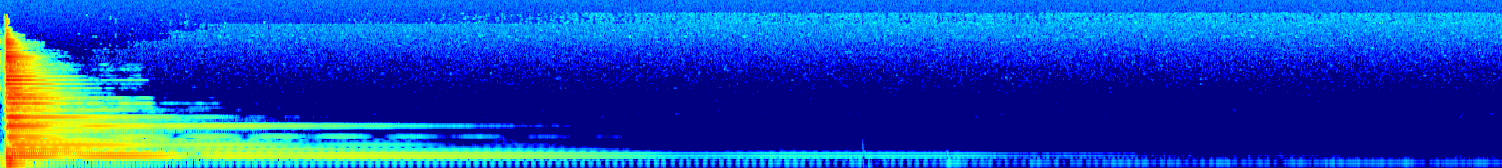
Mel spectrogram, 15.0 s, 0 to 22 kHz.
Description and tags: A thin strs
Standard open A Major chord but the only strings played are the E (1st), B (2nd), and G (3rd). Up strum. If any of these samples have any errors or faults, please tell me.
clean, open-chords, acoustic, nylon-guitar, guitar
